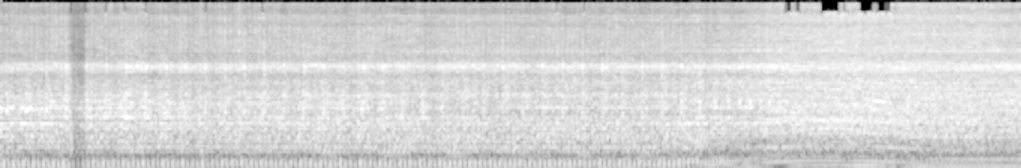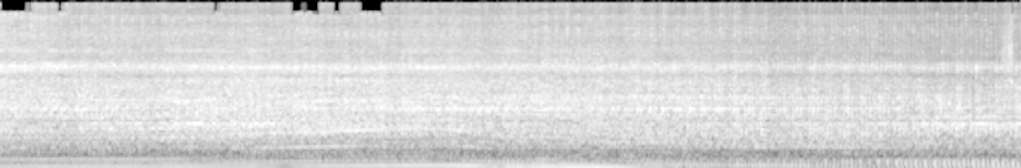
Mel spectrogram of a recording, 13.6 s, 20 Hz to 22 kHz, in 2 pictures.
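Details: Mitsubishi Evo 8 after a full head rebuild: new GSC zero-tick lifters, springs, retainers, valves and seals, seats cut, head resurfaced, Mobil 1 15W-50 with WIX 57092 filter. Light, fast ticking at idle persists through a throttle blip; top-end lifter tick suspected.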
